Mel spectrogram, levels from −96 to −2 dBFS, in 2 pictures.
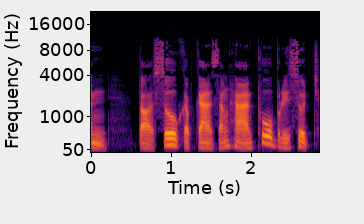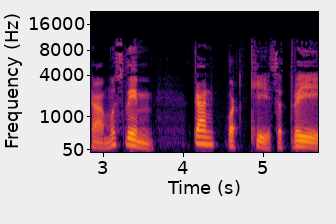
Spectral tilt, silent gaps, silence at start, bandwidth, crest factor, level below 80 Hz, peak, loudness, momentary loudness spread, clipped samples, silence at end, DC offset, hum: -5 dB/octave; none; 0 s; 11.5 kHz; 22 dB; -64 dBFS; -8 dBFS; -30 LUFS; 8 LU; under 0.1%; 0 s; under 0.1%; none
